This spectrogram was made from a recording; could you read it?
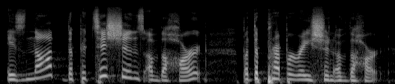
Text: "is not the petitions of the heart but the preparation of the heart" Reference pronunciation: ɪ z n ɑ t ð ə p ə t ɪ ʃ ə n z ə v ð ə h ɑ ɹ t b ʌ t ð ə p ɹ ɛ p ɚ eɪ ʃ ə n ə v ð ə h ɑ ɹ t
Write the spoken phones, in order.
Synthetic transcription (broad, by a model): ɪ z n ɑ t ð ə p ə t ɪ ʃ ə n z ə v ð ə h ɑ ɹ t b ʌ t ð ə p ɹ ɛ p ɚ eɪ ʃ ə n ə v ð ə h ɑ ɹ t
